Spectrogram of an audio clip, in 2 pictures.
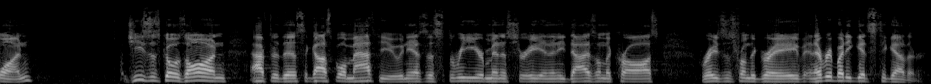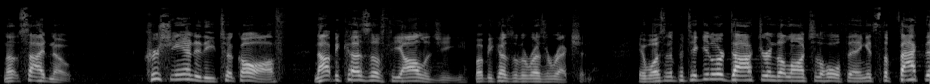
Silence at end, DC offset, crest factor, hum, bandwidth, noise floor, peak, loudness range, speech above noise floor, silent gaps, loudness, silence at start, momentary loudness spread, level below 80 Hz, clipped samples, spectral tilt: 0 s; under 0.1%; 22 dB; none; 15 kHz; -69 dBFS; -6 dBFS; 4 LU; 42 dB; none; -27 LUFS; 0 s; 11 LU; -76 dBFS; under 0.1%; -4 dB/octave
